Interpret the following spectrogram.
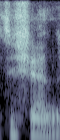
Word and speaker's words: Duchenne: It's nothing like, until you told me about Duchenne's. Am I saying it right? It is Duchenne's, right?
